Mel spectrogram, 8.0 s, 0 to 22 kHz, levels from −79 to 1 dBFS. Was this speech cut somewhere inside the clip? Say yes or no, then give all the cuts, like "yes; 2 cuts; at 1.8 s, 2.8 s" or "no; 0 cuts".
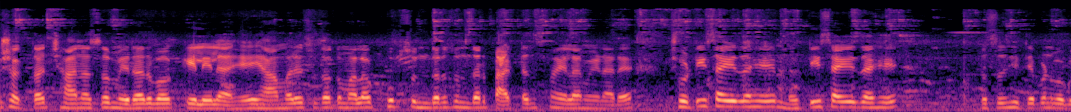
no; 0 cuts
